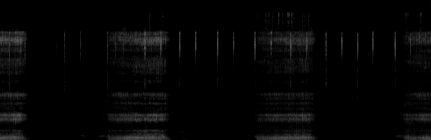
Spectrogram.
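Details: Animated cartoon snoring, not a real recording: loud, rough, rattling snores in a steady rhythm with silent pauses and faint ticking, alongside snorts and groaning.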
